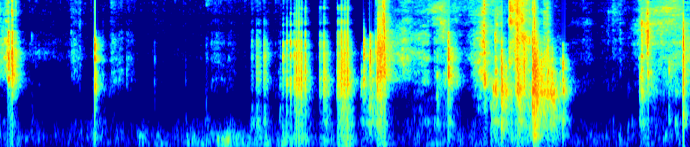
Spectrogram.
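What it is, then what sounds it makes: Glossy paper magazine pages rubbed and turned. A glossy paper magazine lies open and flat while fingertips and long nails rub across its glossy pages and turn them. The result is bright, crisp rustles and scrapes, with short sharp ticks at the start and clustered swishing bursts of paper friction later in the clip.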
